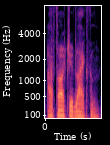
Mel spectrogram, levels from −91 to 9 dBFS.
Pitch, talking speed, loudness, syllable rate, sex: 85 Hz, 280 wpm, -18 LUFS, 5.2 syllables/s, male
